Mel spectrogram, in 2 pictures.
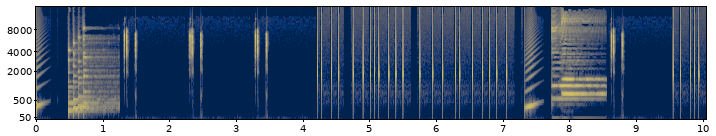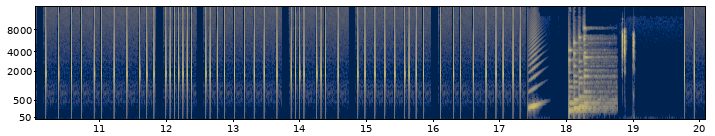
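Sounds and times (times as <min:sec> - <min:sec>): keyboard tapping clicks: 0:04.2 - 0:07.2, 0:09.6 - 0:17.4, 0:19.8 - 0:20.0.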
